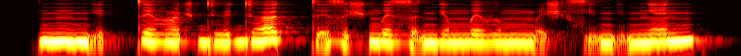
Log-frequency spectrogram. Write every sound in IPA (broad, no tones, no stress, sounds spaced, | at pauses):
nʲ ə̃ nʲ ḛ tː e v œ̃ ʃ dʱ y dʱ œ tː ḛ z ə̰ ʃ m ɪ z ə̰ nʲ ə m e v ɪ mː ɛ̰ ʃ sʲ ɛ̰ nʲ ɛ̰ nʲ ẽ nʲ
